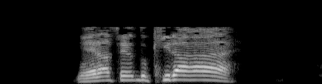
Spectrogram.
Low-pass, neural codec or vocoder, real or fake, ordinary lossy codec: 7.2 kHz; codec, 16 kHz, 1.1 kbps, Voila-Tokenizer; fake; MP3, 24 kbps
